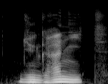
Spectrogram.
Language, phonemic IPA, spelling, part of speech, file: French, /ɡʁa.nit/, granit, noun, Fr-granit.ogg
- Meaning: granite (general or commercial term)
